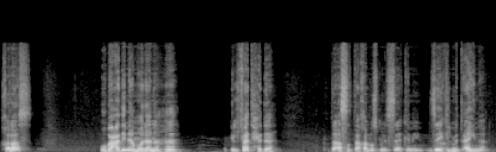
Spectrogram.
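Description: Egyptian male teacher, brisk, keeps checking comprehension. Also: mid-range voice. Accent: Egyptian Arabic. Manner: questioning, repeatedly checks the student understands. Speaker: Quran recitation teacher. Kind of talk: one-on-one grammar and recitation lesson.

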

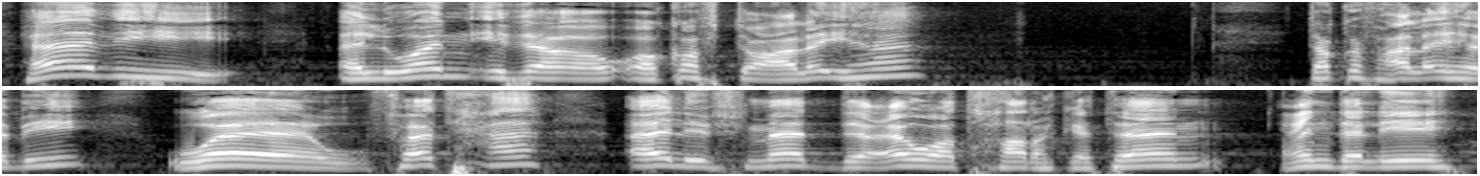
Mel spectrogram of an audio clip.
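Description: A man with an Egyptian accent teaching a tajweed lesson, who asks the class questions, answers them himself, and slowly draws out the example sounds. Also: high voice, a bit bright. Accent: Egyptian Arabic. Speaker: Quran recitation teacher.

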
